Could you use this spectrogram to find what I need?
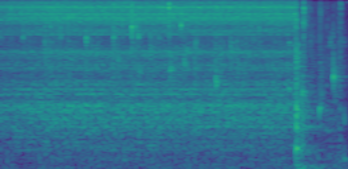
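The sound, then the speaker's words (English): A drinking fountain in a hallway runs with a steady hiss of flowing water, then abruptly shuts off with a small clunk and a brief splash near the end. No one speaks. “as you're walking down the hallway, and I can tell there's the water fountain, I can hear it.”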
